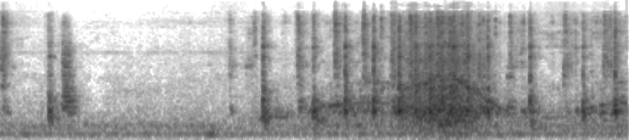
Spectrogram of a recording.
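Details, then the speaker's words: Sewing machine stitching with a deliberately dull needle installed as a demonstration: uneven hard thunks and clicks about four per second, each a hard punch, the clicking stage that signals the needle needs changing. "can everyone hear that thunking thumping sound it's like that clicky sound that does not sound good"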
